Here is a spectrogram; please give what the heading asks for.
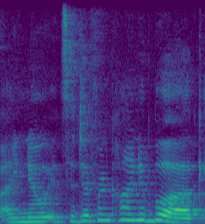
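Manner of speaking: ordinary delivery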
